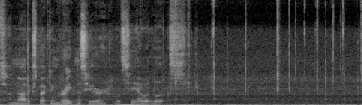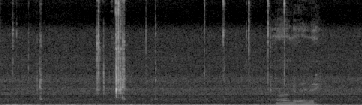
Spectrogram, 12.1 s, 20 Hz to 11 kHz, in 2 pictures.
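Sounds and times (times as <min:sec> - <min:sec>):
socket wrench metallic clicks: 0:02.8 - 0:06.8, 0:07.6 - 0:08.8.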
